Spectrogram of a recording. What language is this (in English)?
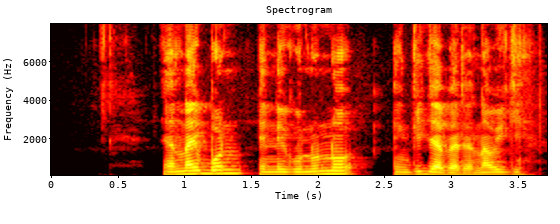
Masai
